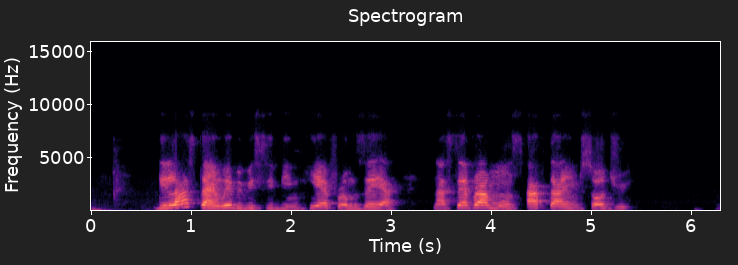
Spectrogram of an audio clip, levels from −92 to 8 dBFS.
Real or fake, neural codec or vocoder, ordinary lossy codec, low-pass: real; none; Opus, 16 kbps; 7.2 kHz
